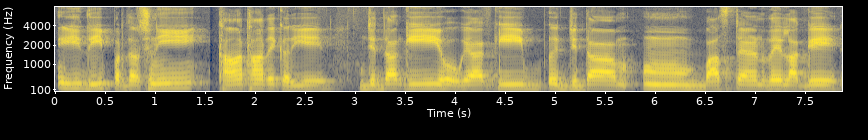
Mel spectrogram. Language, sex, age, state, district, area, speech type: Punjabi, male, 30-45, Punjab, Amritsar, urban, spontaneous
